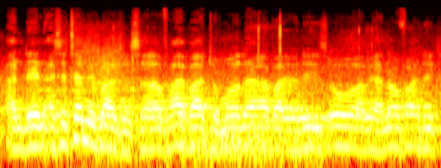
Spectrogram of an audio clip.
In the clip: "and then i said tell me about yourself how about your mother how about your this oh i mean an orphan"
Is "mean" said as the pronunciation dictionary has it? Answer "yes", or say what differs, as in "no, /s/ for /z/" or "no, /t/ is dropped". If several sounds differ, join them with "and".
no, /n/ is dropped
